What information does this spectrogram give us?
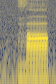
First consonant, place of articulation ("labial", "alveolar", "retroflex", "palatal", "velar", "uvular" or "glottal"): glottal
